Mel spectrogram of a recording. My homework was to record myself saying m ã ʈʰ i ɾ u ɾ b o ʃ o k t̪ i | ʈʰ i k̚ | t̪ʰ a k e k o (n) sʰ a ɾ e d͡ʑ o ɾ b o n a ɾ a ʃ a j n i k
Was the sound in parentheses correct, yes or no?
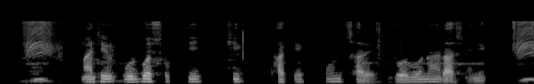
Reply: yes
